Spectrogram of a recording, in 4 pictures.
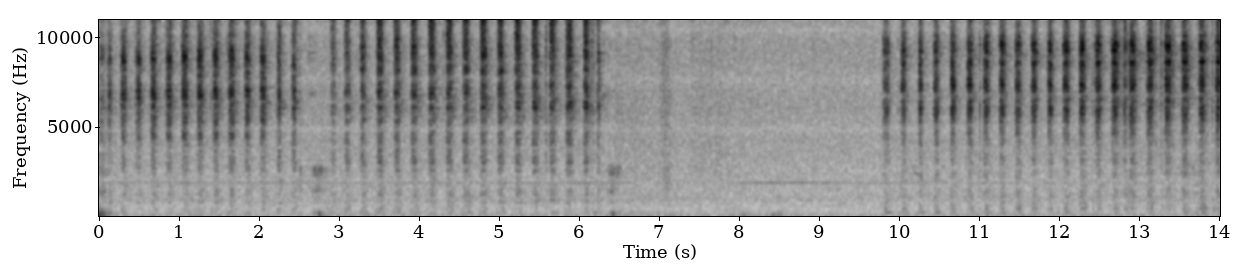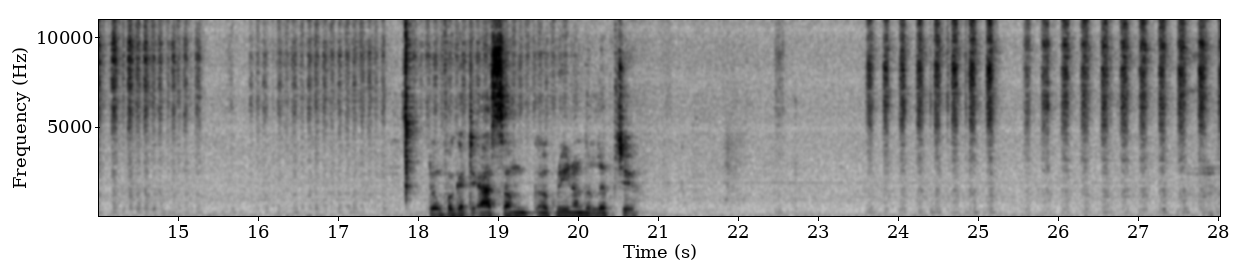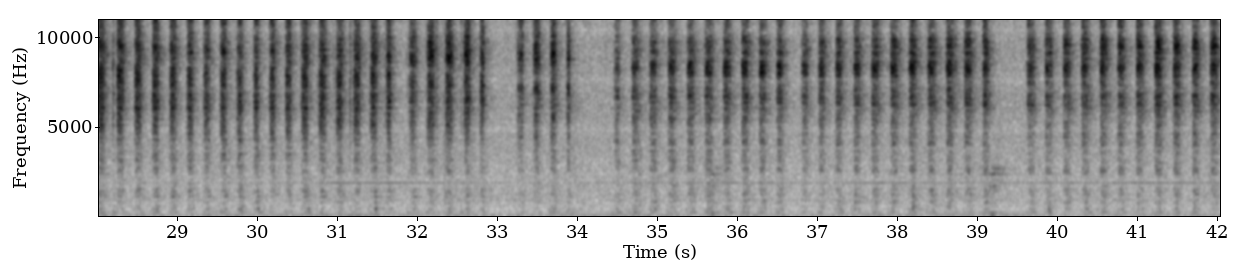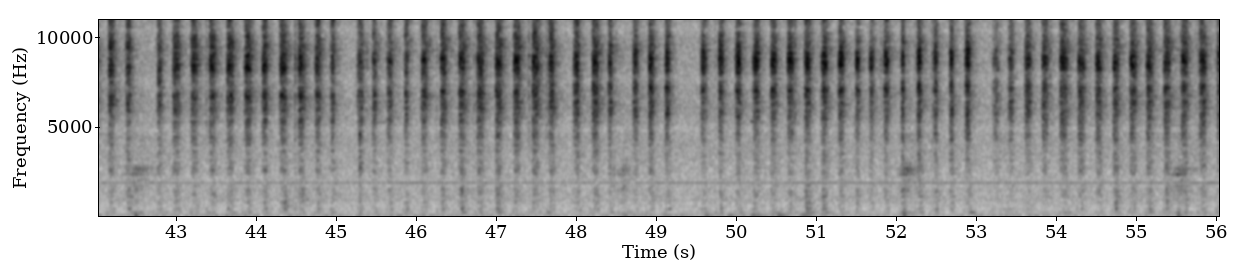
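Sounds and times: coloured pencil scratching on paper: 0.0 - 6.4, 9.8 - 19.4, 23.6 - 56.0.

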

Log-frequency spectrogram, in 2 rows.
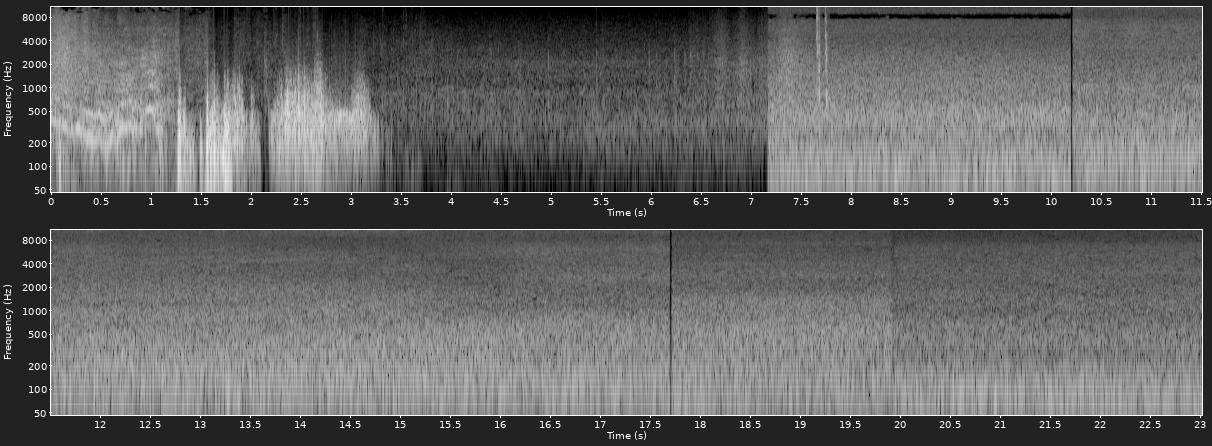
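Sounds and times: river water rushing over rocks: 7.2 - 23.0.

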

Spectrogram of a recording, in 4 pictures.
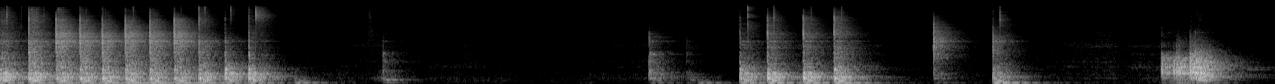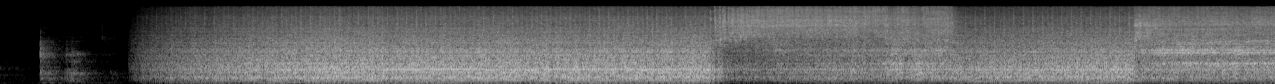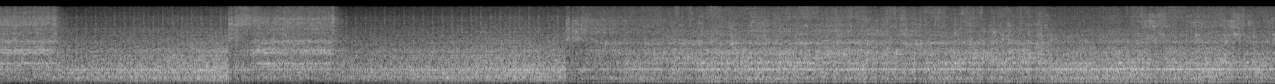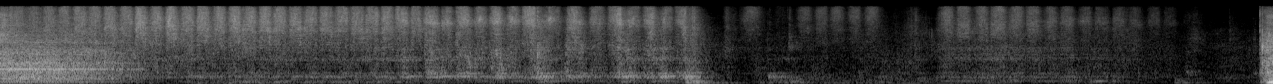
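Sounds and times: belt sander motor hum: 14.1 - 39.8
rhythmic hand sanding: 31.2 - 50.0.

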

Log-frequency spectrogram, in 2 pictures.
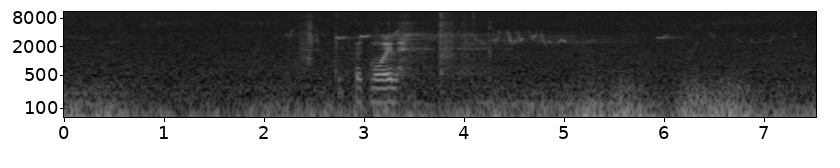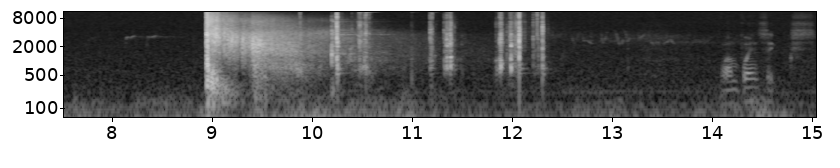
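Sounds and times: suppressed rifle shot with echo: 8.9 - 12.4
rifle bolt clicking and clacking: 9.0 - 12.4.

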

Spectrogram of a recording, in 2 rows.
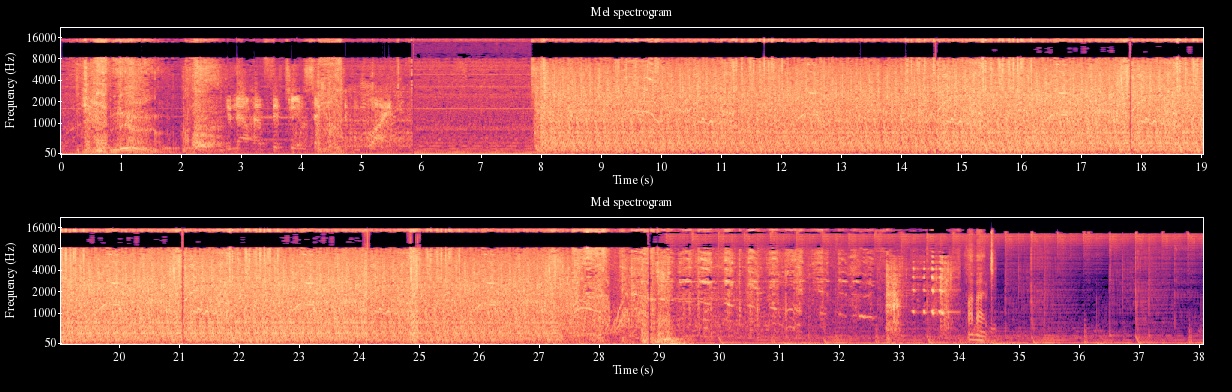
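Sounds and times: heavy automatic gunfire: 7.8 - 28.1.

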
